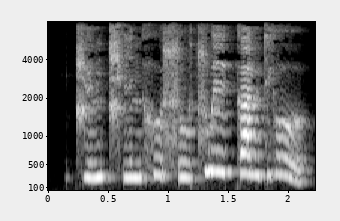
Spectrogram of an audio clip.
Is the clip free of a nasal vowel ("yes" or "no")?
yes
